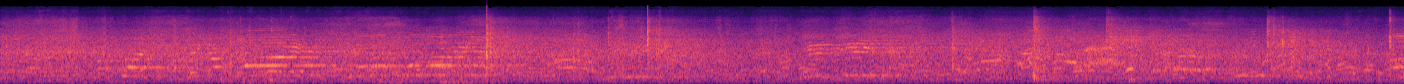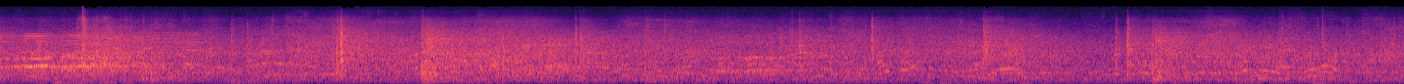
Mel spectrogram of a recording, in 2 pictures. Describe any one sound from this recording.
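A crowd of spectators calls out and cheers in an echoing rink.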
